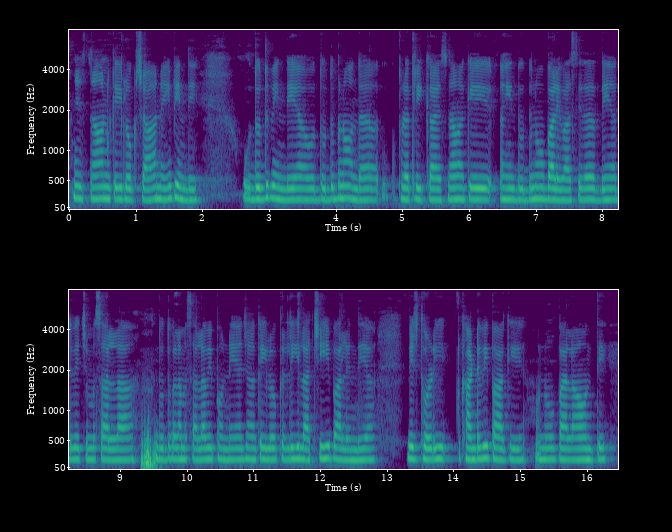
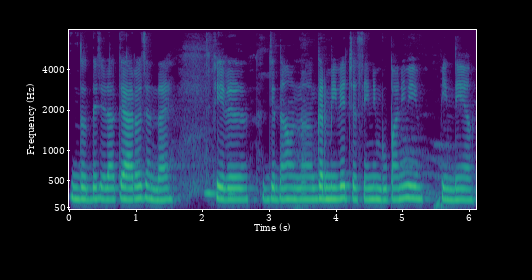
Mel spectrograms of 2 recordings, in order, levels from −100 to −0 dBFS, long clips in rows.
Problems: background conversations at intervals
